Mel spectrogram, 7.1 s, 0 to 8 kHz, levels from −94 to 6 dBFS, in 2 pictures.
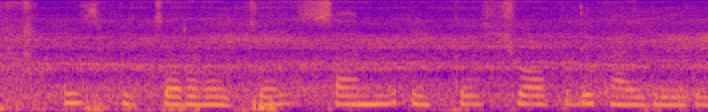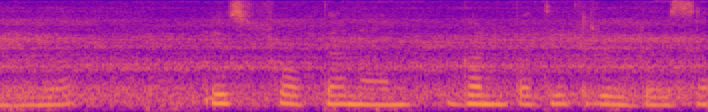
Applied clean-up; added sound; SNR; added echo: none; Hiss; 7 dB; none.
